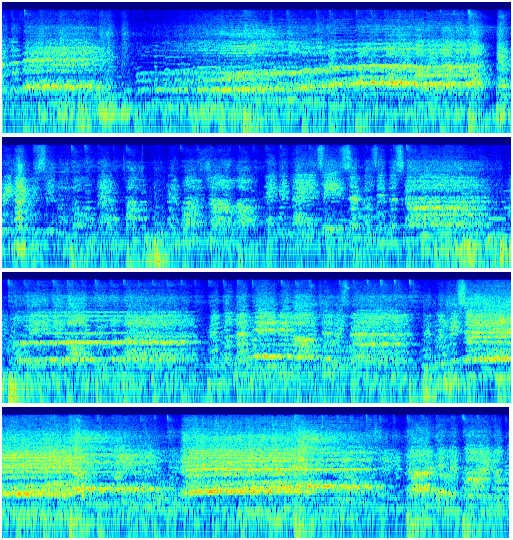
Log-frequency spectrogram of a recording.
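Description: Large mixed choir singing with instrumental accompaniment, recorded live in concert.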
